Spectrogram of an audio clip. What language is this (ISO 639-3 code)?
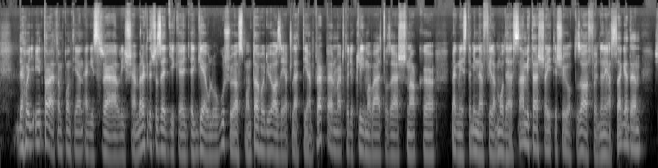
hun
